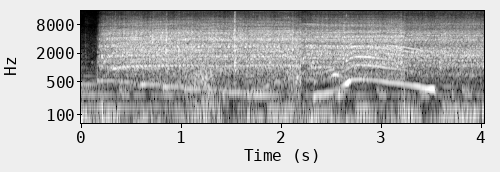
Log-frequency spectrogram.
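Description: Electric drill running steadily as it turns a socket on a nut, over light background music, with a sliding tone that rises and then falls about two and a half seconds in.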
